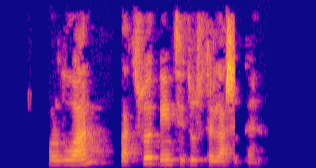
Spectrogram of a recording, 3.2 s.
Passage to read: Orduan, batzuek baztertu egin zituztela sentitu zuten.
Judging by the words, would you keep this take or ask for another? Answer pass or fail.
fail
